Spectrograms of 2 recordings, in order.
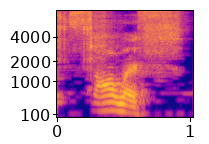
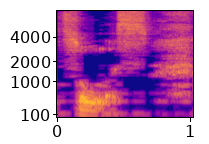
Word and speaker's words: Solis: first playthrough of Fort solace and it is pronounced Solace apparently not Solas last time we played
